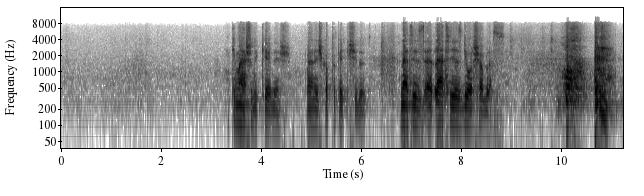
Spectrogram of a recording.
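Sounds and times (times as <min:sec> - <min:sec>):
speech: 0:03.5 - 0:08.9
loud sneeze: 0:09.9 - 0:11.2.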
